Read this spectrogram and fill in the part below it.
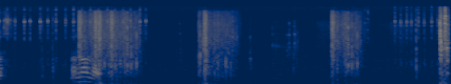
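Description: Blocks crumble and break in quick bursts.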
